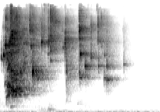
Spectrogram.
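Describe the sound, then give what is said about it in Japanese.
Hot water pours and splashes over a body before bathing, a rushing gush that starts strong and then breaks into several shorter splashy bursts, thinning out and stopping after about two seconds, with no talking. “お湯に入る前に、まずはお湯を浴びてね。”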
